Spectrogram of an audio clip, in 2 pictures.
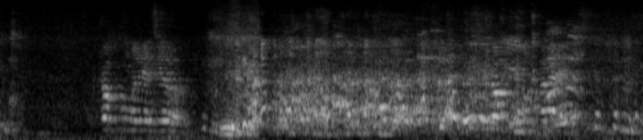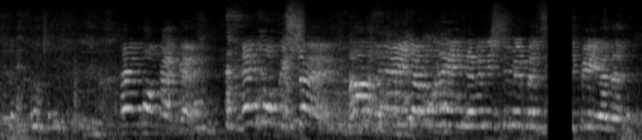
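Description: A man speaks loudly and theatrically on a stage.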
